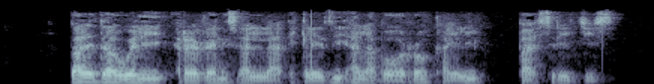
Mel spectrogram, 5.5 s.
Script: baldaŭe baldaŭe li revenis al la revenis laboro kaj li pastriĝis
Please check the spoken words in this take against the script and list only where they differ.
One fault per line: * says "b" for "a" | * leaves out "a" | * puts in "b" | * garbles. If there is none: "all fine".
* leaves out "baldaŭe"
* says "eklezia" for "revenis"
